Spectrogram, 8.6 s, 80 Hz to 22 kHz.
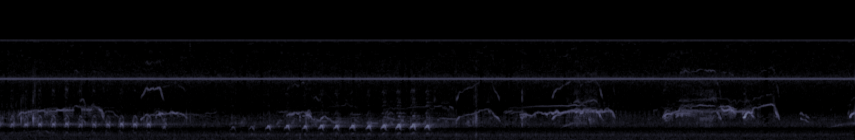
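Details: At the Sauces bald eagle nest, Channel Islands National Park, 06:43 on 11 April 2018, as an adult brings fish to the chicks: two quick runs of high, thin piping notes amid squeaky chirps and low hum.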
